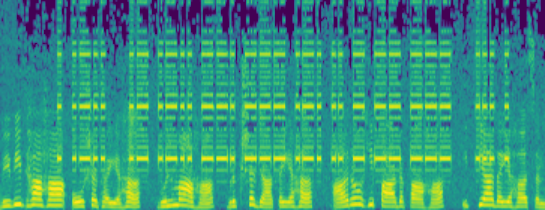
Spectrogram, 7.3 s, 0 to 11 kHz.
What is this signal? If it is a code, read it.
Morse code, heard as a high beeper, machine-sent, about 25 wpm, 2700 Hz, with speech in Sanskrit. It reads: EL ALGORITMO SE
